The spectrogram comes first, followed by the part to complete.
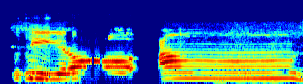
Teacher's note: sinnya itu tidak panjang ya, jadi jangan dilemakan, jangan siro, tapi cepat siro ya.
